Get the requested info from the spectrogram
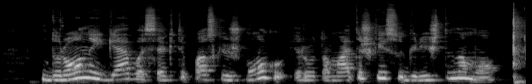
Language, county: Lithuanian, Vilnius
